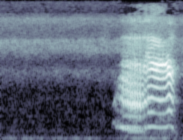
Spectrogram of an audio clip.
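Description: A domestic cat gives one drawn-out, wavering meow starting about one and a half seconds in, after near-silent room tone.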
